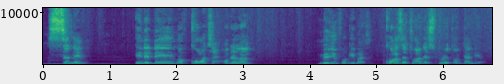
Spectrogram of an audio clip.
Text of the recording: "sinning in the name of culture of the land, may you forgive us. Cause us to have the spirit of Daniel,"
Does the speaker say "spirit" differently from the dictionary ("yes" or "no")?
no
